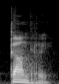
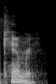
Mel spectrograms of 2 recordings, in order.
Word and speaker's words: Camry: Well, don't be surprised if Spanish speakers pronounce this as a trill and say Camry, un Camry de Toyota. Right? You might hear somebody use a more anglicized pronunciation. They might say, es un Camry.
